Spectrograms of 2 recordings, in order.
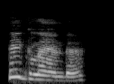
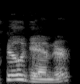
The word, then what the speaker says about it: Pilgander: Piglander. I guess I'm... – Really? – Yeah. – What Pilgander. – No, Pilgander. I said it right the first time. – Oh. – Piglander sounds horrible.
